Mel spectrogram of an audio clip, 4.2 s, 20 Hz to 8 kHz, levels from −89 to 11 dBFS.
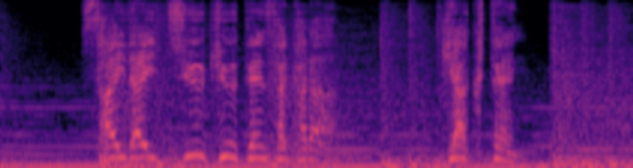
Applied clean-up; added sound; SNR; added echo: none; none; none; none.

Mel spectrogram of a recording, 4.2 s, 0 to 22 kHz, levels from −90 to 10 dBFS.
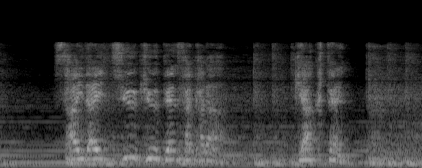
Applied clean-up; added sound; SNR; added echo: none; none; none; reverberation time 0.3 s.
